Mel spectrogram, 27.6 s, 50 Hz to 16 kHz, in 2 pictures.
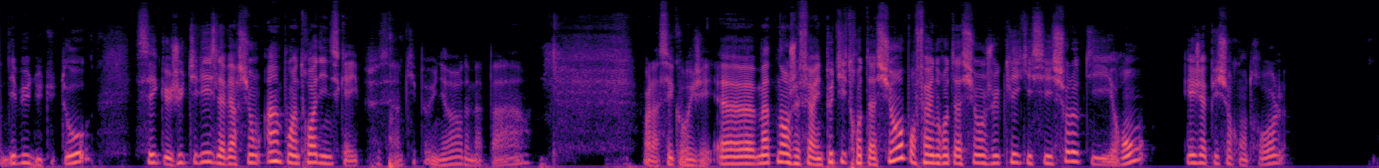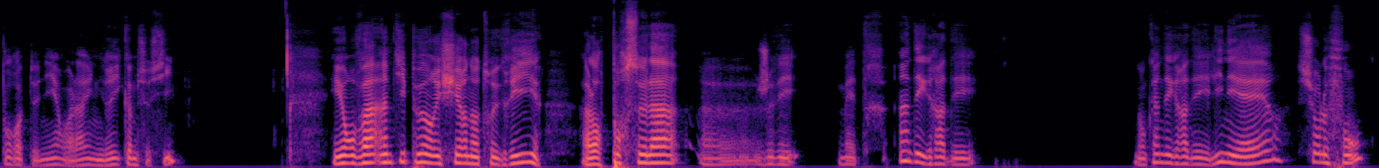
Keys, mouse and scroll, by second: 0.8 click, 1.8 click, 3.8 click, 11.2-13.6 drag, 17.2 middle click, 17.6 middle click, 23.7 click.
